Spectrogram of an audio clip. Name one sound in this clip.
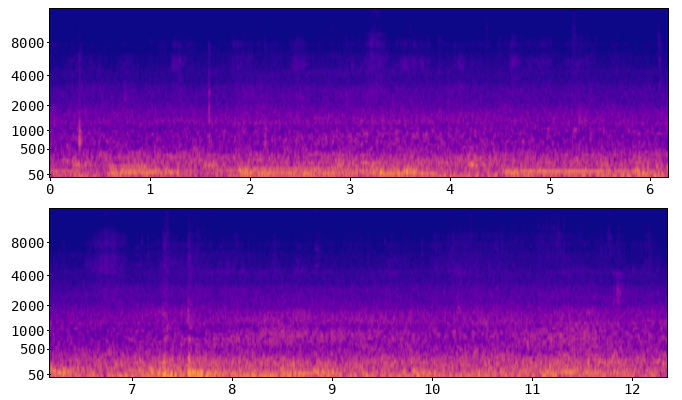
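Distant city traffic hums steadily.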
